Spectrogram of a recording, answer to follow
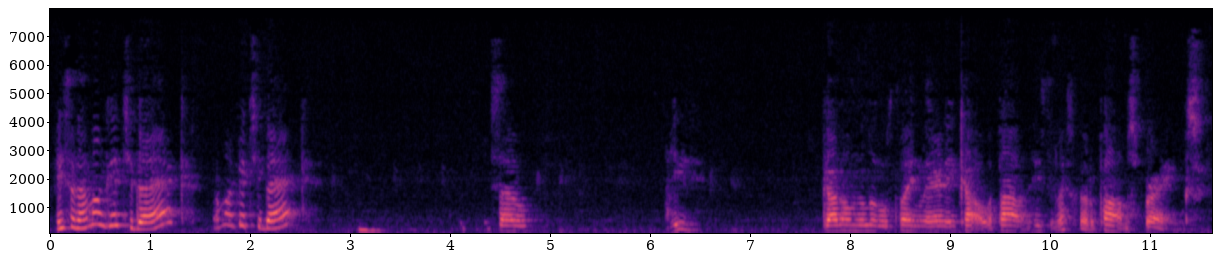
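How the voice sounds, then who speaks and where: An older woman tells anecdotes in an unhurried, folksy way, repeating phrases for emphasis as an interview guest. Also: medium pitch, animated, vocal fry. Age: older, over 70. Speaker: interview guest sharing memories. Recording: dull, lo-fi sound.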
